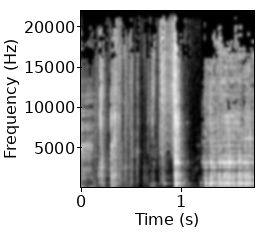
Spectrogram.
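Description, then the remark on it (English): Loud slurping from someone sipping water: a few wet mouth clicks and smacks, then a longer gurgling sip and swallow. “sipping on water because I don't have tea.”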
